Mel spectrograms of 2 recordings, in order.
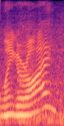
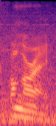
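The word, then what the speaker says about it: Whangārei: It doesn't have a T at the front. It's got a W. Yeah. How do you say it? Funer. Funer. Like like a like like like fun.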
